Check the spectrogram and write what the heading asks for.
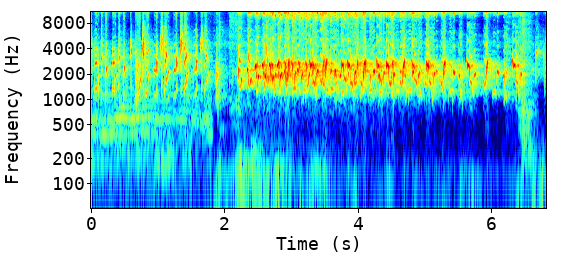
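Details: Yellow-vented bulbul song played to stimulate other birds to sing: bubbly, chattering notes with rapid warbled phrases, loud and continuous in the second half, after a softer opening of mixed chirps.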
